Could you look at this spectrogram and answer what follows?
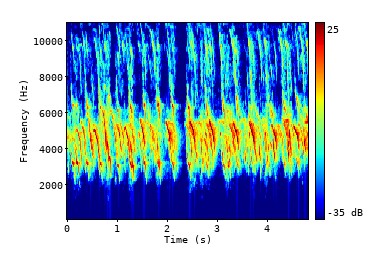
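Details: Colourful newborn hen chicks peeping on a farm: a thick stream of high chirps, briefly thinning near the middle before the overlapping chorus resumes at full strength.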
